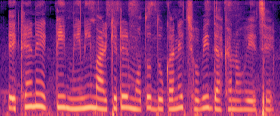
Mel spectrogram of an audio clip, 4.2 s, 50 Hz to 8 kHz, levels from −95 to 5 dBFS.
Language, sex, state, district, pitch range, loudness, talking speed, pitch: Bengali, female, West Bengal, Cooch Behar, 235-275 Hz, -15 LUFS, 130 wpm, 255 Hz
